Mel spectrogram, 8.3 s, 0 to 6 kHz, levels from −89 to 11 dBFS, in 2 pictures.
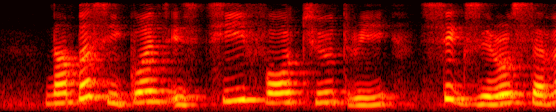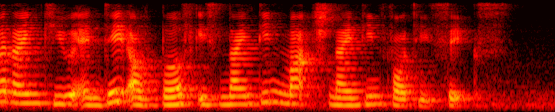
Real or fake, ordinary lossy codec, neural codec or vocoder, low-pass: real; none; none; 5.4 kHz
